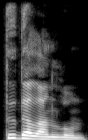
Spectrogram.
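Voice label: "тыдаланлун", Komi, female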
